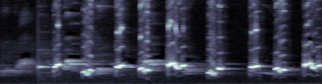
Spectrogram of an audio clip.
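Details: Yellow-vented bulbul singing long and lively, used as a lure to make other bulbuls sing: quick series of short warbled, bubbling notes repeated about three times a second, clear and loud with faint low hum beneath.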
